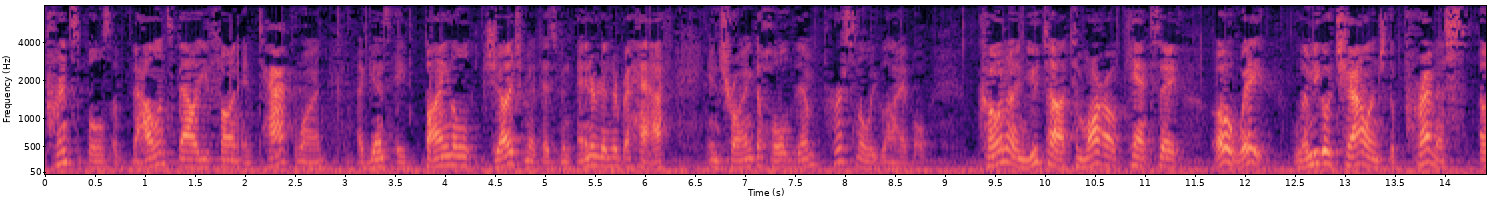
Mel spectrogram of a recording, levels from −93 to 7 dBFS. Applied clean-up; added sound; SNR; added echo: none; Fire; 17 dB; none.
